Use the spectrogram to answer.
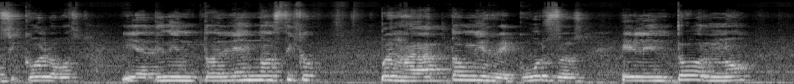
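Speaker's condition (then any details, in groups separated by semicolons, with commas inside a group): Cerebral palsy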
